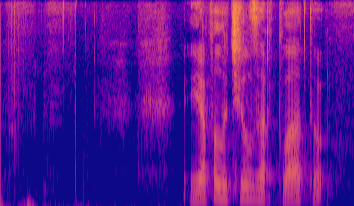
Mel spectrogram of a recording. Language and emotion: Russian, positive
